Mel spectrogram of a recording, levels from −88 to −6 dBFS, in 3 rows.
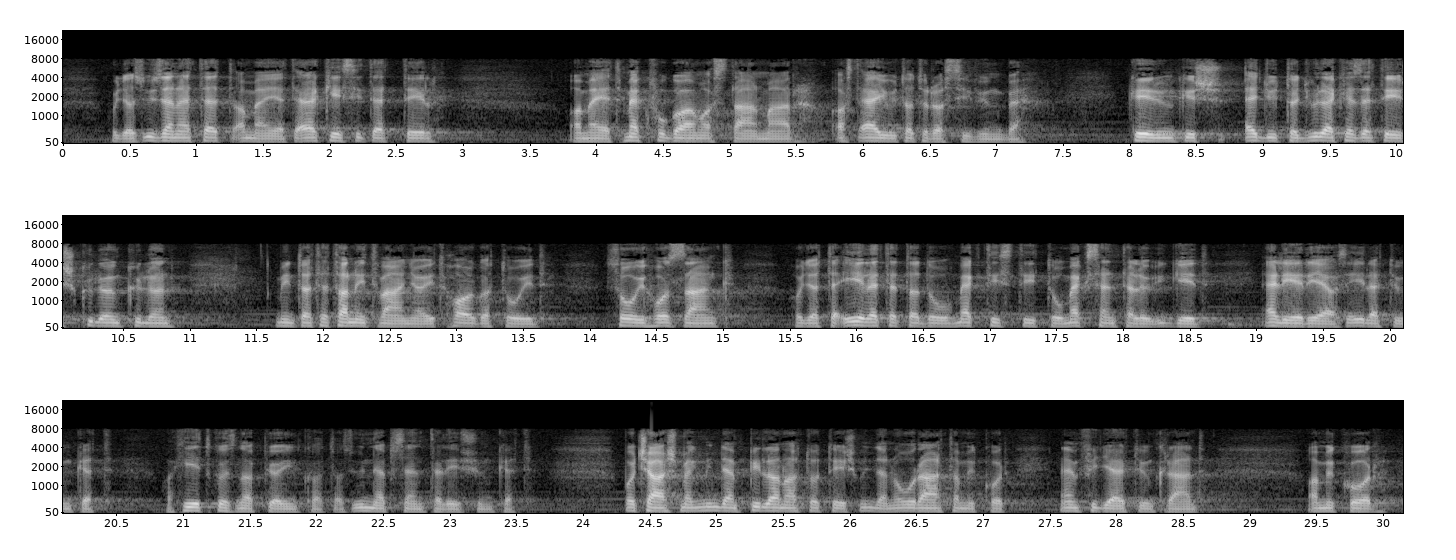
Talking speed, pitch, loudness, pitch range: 105 wpm, 100 Hz, -26 LUFS, 95-110 Hz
